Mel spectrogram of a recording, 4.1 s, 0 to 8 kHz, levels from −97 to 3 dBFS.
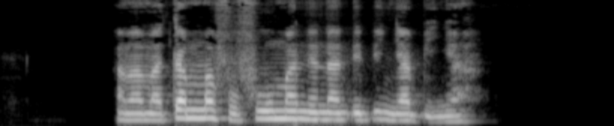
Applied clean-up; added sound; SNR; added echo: neural mask model DeepFilterNet 3.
